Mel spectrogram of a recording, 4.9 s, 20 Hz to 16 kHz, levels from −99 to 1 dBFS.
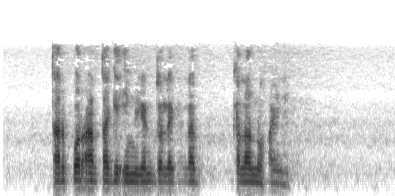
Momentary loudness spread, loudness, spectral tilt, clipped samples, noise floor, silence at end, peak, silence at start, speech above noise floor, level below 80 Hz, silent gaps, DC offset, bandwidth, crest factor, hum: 12 LU; -23 LUFS; -4.5 dB/octave; under 0.1%; -71 dBFS; 1.35 s; -4 dBFS; 0.65 s; 48 dB; -70 dBFS; none; under 0.1%; 7.8 kHz; 22 dB; none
